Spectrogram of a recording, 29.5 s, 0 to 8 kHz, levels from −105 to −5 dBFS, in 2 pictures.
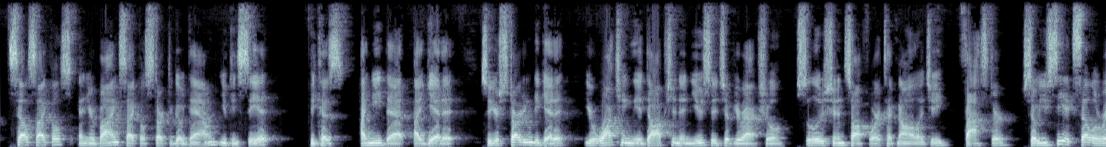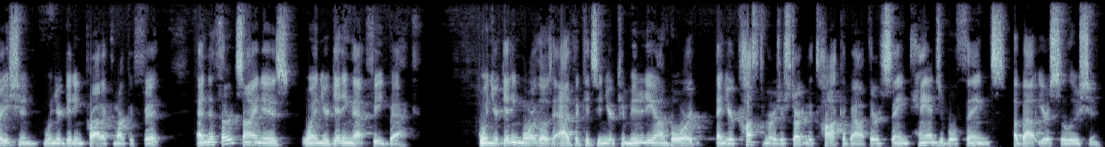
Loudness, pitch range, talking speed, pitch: -20 LUFS, 110-130 Hz, 175 wpm, 120 Hz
